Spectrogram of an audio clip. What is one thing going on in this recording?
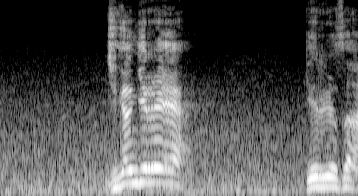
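An older man speaks in a rough, harsh voice.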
